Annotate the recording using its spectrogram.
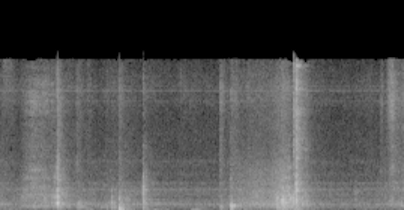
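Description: Small cardboard box being handled and opened by hand: soft rubbing and scraping of the card flaps, with a few light clicks and a louder scrape about three seconds in.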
